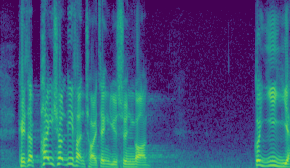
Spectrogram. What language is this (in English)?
Cantonese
